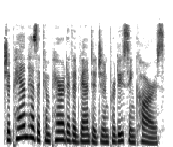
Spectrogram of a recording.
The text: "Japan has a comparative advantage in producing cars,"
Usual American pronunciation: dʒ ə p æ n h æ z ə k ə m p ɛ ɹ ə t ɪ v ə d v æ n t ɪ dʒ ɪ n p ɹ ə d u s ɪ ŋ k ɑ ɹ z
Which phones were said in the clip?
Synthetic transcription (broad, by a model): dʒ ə p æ n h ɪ z ə k ə m p ɛ ɹ ə t ɪ v ə d v æ n t ɪ dʒ ɪ n p ɹ ə d u s ɪ ŋ k ɑ ɹ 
